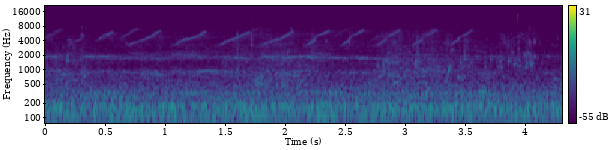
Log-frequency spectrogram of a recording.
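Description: A bird calling a quick run of short rising whistles, about four a second, stopping shortly before the end. Under it, small waves wash steadily over a stony shore.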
